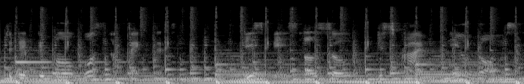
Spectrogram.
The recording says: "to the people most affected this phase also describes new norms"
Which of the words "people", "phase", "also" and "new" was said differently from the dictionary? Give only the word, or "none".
phase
